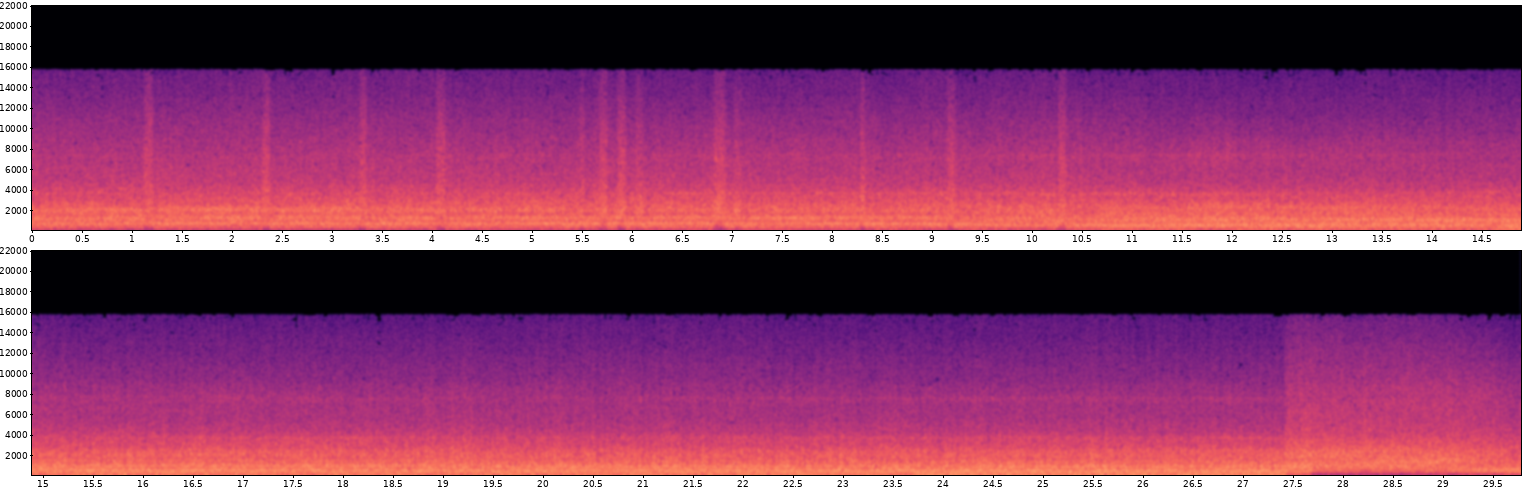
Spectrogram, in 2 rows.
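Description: The Shockwave jet truck's three Pratt & Whitney J34 turbojet engines running in place, a loud steady jet roar. Sharp pops come about once a second through the first ten seconds, while flames shoot from its stacks.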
